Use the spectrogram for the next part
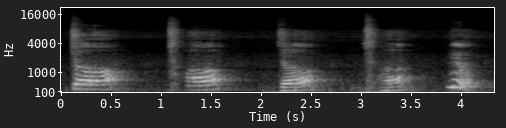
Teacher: চ বর্গের উচ্চারণ স্থান হচ্ছে তালু, জিহ্বার তালু। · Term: তালব্য ধ্বনি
